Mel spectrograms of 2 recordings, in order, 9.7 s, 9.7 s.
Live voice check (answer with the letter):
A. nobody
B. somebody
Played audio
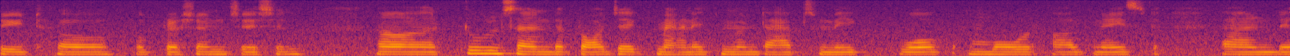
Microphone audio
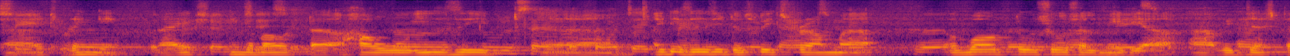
B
